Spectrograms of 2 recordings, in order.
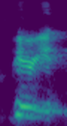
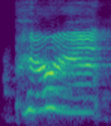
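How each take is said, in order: First: It is said plainly, as a normal word. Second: It is said with emphatic youthful slang flair.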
